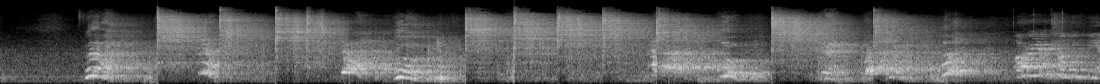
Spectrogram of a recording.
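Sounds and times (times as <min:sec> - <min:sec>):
swords clashing: 0:01.2 - 0:09.9.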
